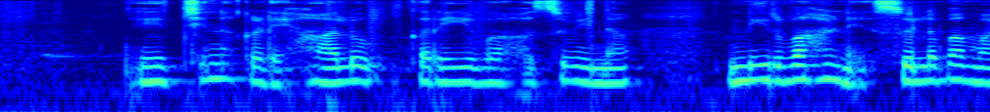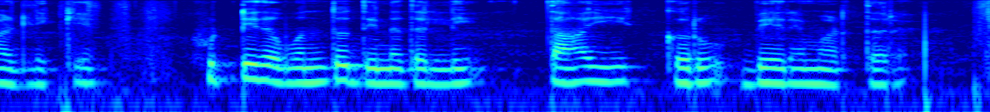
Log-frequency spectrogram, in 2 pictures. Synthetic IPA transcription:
et͡ʃːinɐkɐɽe̞haːlukɐɾejuʋɐɦɐsuʋinɐ | niɾʋɐɦɐɳe̞sulɐbʱɐmaːɽɐlikːe̞ | huʈːid̪ɐo̞nd̪ud̪inɐd̪ɐlːi | t̪aːjikɐɾube̞ːɾemaːɖt̪aːɾe̞

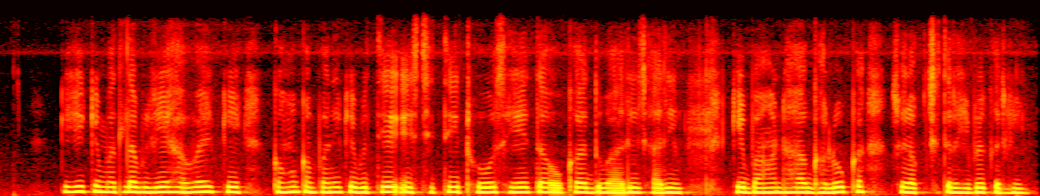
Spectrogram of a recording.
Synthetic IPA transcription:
kiɦikimɐt̪ləbjeɦɐʋəjkekɐɦũkɐ̃mpənikebɪt̪jəʔɪst̪ʰɪt̪iʈʰoːsɦet̪aoːkʰəɾd̪uaːɾid͡ʒaːɾikebãːɳɖɦaɡʱɐlõksʊɾəkʃɪ̥t̪ɾɐɦibekəɾiː

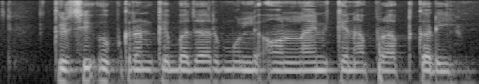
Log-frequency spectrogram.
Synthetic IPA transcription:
kɪɾsiʔʊpkəɾənkebəd͡ʒaːɾmuljəʔɔːnlaːɪnkenapɾaːp̚t̪kəɾi

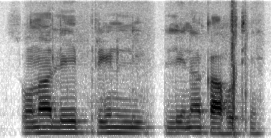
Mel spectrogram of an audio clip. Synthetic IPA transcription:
sonalepɾiɳilenakaɦot̪ʰe

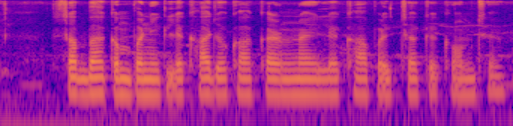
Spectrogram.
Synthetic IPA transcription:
səbʱəkəmpənikelekʰad͡ʒokʰakəɾnəilekʰapəɾikt͡ʃʰakekɔ̰mt͡ʃʰɛ

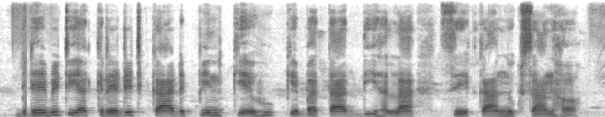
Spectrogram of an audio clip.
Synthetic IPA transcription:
ɖɖebiʈjakɾeɖiʈkaɾɖpinkeɦukebət̪ad̪iɦla | sekanʊksaːnɦɔ

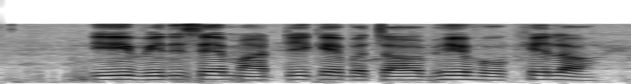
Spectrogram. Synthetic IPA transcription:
iːʋɪd̪ʱsemaːʈikebət͡ʃaːwbʱiɦoːkʰeːlaː

